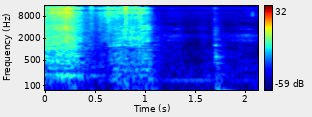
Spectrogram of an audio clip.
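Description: Rubbing and scraping from a mannequin being handled and turned, lasting about a second, then fainter handling noise.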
